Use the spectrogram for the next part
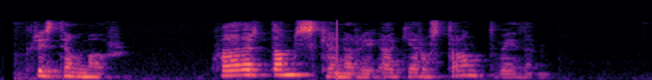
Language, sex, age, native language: Icelandic, female, 50-59, Icelandic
